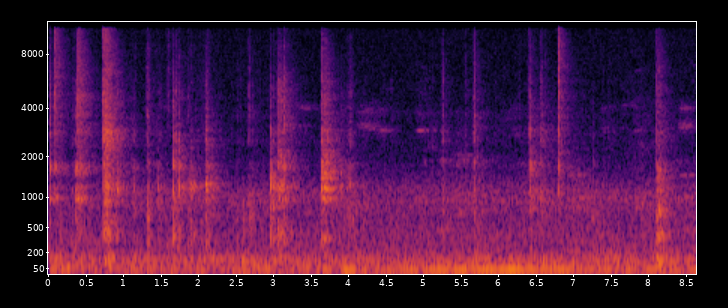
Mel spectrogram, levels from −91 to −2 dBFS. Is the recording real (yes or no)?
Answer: yes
